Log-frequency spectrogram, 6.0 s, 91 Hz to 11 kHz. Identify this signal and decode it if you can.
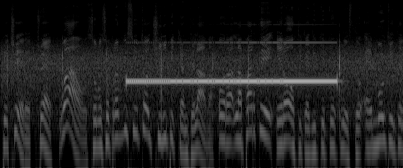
PSK31 (31.25 baud), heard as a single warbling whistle, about 1080 Hz, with static crashes and speech in Italian.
